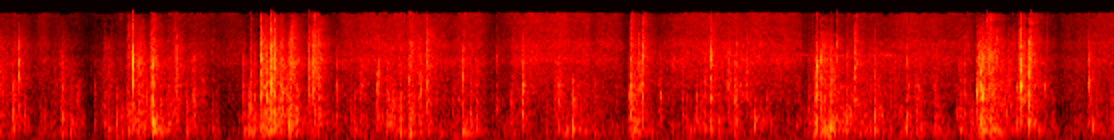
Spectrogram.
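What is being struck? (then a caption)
Plastic biscuit bag. A full yellow plastic Balocco biscuit bag is squeezed and crinkled with the fingers. Bright, dry crackling comes in uneven bursts, with quieter rustling in between. There is almost no low end, and each crackle stops at once.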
